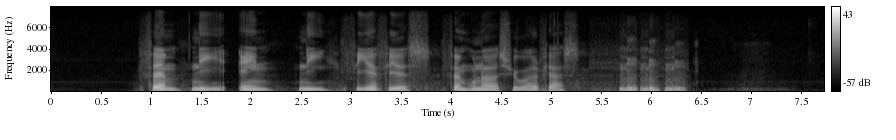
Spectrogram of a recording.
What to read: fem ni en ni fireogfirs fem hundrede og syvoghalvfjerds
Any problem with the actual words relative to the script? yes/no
no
